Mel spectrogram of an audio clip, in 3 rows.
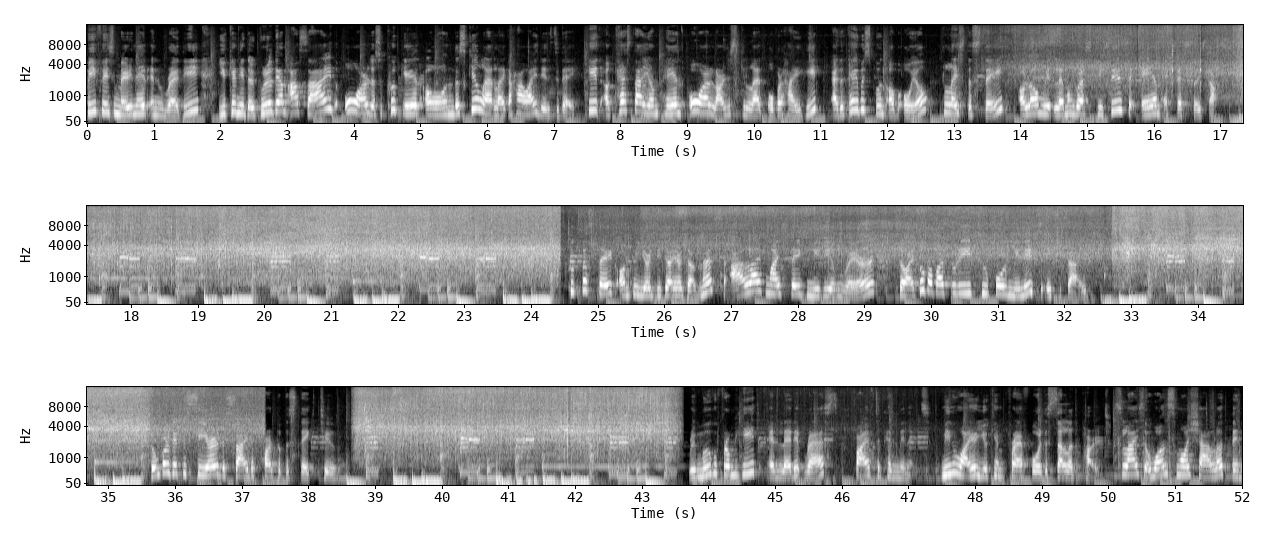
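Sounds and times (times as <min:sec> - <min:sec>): background music with bass line: 0:00.4 - 0:52.0
steak sizzling in a skillet: 0:13.3 - 0:37.4, 0:38.6 - 0:43.6.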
